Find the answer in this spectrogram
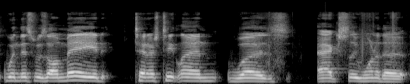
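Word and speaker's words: Tenochtitlan: ago um and its capital city was it's pronounced tenos Tian um I had to look that one up but when it was when this was all made teners Tian was actually one of the one of the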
